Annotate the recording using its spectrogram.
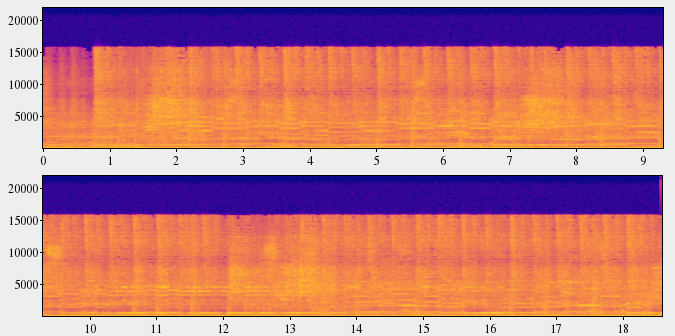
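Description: Post-hardcore rock band playing live and loud: electric guitars, bass and drums, with a guitar line stepping through a repeating melody over the full band.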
